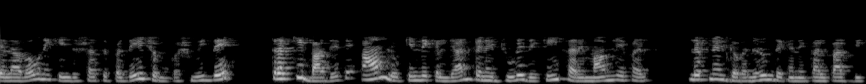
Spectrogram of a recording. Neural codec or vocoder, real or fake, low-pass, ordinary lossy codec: codec, 16 kHz, 16 kbps, FreqCodec, larger model; fake; 3.6 kHz; none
